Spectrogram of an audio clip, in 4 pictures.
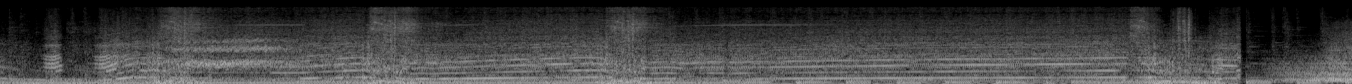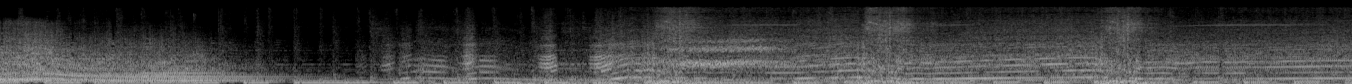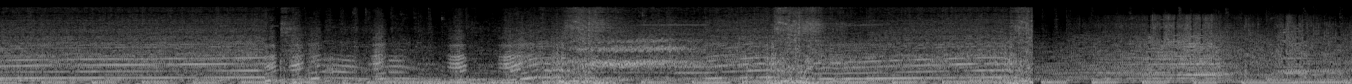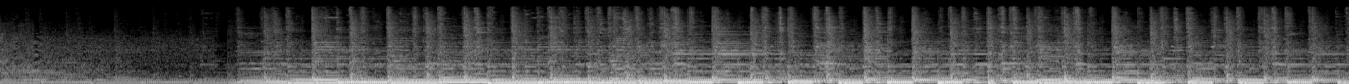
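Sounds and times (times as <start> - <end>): van driving off: 0.0 - 54.0
van engine pulling through gears: 0.0 - 54.0.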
